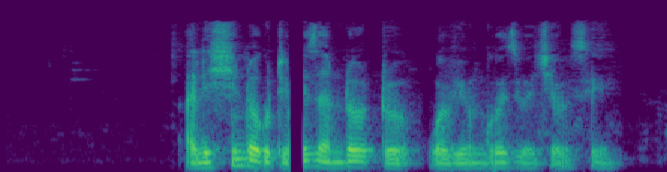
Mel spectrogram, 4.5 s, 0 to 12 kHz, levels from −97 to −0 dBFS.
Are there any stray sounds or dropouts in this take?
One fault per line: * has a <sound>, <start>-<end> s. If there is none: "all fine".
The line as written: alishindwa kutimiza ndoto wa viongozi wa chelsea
* has a dropout, 1.9-2.0 s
